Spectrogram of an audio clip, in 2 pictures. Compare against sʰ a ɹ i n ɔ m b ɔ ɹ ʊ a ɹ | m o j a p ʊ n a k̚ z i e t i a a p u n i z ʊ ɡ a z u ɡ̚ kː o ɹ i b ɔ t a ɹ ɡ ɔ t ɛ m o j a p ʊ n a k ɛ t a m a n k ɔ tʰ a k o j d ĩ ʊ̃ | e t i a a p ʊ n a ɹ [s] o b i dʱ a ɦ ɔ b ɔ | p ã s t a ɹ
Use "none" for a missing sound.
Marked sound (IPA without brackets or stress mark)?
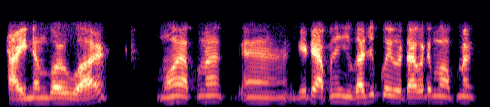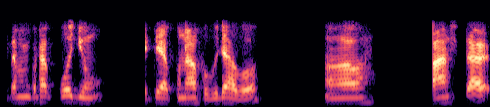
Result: x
